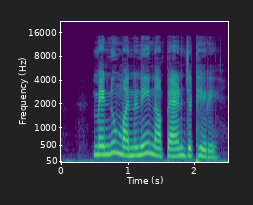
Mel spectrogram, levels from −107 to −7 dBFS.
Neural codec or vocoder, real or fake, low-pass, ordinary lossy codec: none; real; 14.4 kHz; none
